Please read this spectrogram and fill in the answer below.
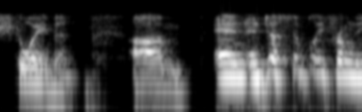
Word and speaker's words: Steuben: We know, for example, that American soldiers in the Continental Army often spelled things kind of phonetically. And I've seen several points where his name is written S-T-O-O-B-E-N or S-T-O-O-B-I-N, never written in a way that would look like Steuben.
